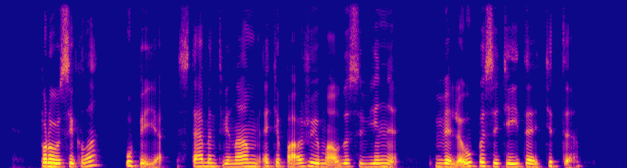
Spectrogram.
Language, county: Lithuanian, Alytus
